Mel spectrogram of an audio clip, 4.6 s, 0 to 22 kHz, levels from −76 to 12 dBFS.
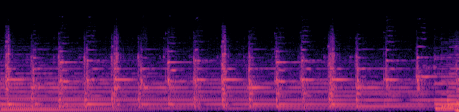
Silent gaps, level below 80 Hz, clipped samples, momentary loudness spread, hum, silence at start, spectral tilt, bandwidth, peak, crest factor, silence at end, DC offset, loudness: none; -50 dBFS; under 0.1%; 3 LU; none; 0 s; -6 dB/octave; 12 kHz; -6 dBFS; 16 dB; 0 s; under 0.1%; -24 LUFS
